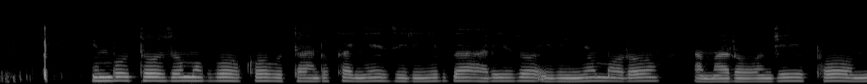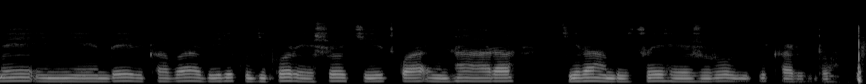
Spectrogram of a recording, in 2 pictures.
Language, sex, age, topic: Kinyarwanda, female, 25-35, finance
